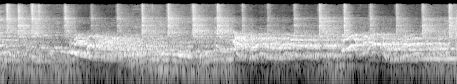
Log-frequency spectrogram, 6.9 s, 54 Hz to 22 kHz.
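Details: Captive timber wolves at Tama Zoological Park, Japan, September 2015, howling in unison after feeding; layered sustained howls that rise and fall, with fresh howls starting around one, three and five seconds, plus regular clicking noises in the background.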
